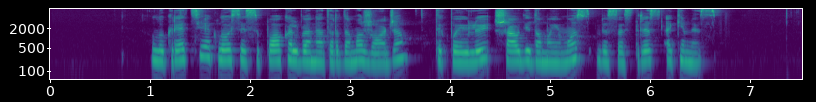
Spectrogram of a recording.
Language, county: Lithuanian, Vilnius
